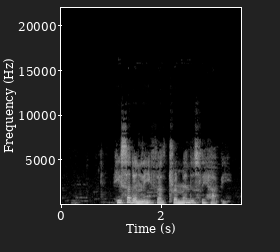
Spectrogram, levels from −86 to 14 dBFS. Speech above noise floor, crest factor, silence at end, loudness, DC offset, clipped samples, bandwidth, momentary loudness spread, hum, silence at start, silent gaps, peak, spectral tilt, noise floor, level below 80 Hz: 38 dB; 16 dB; 0.3 s; -18 LUFS; under 0.1%; under 0.1%; 9.2 kHz; 12 LU; none; 1.05 s; none; -2 dBFS; -5 dB/octave; -56 dBFS; -58 dBFS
